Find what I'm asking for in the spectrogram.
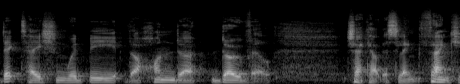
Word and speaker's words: Deauville: What was I calling it? The Juville, I think. Semi awkwardly pronouncing where I knew I was wrong.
